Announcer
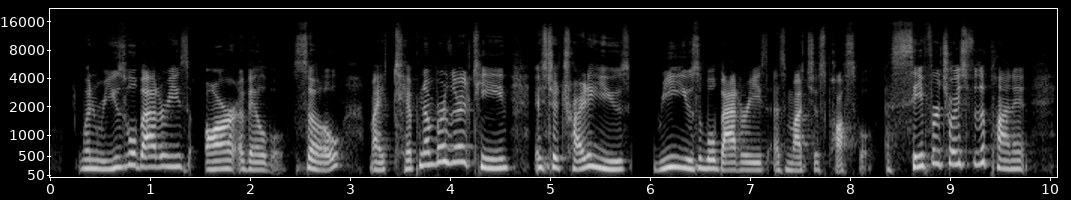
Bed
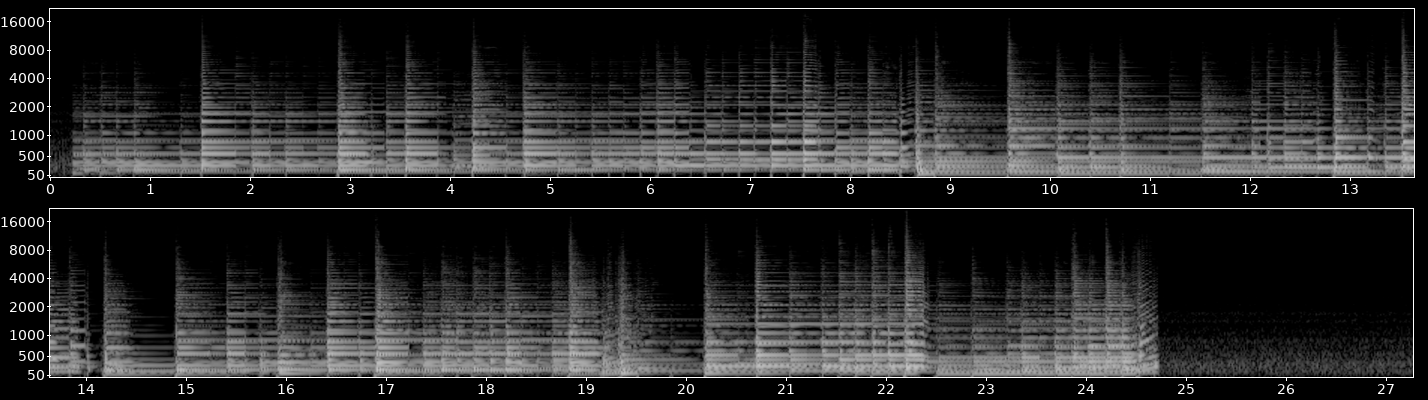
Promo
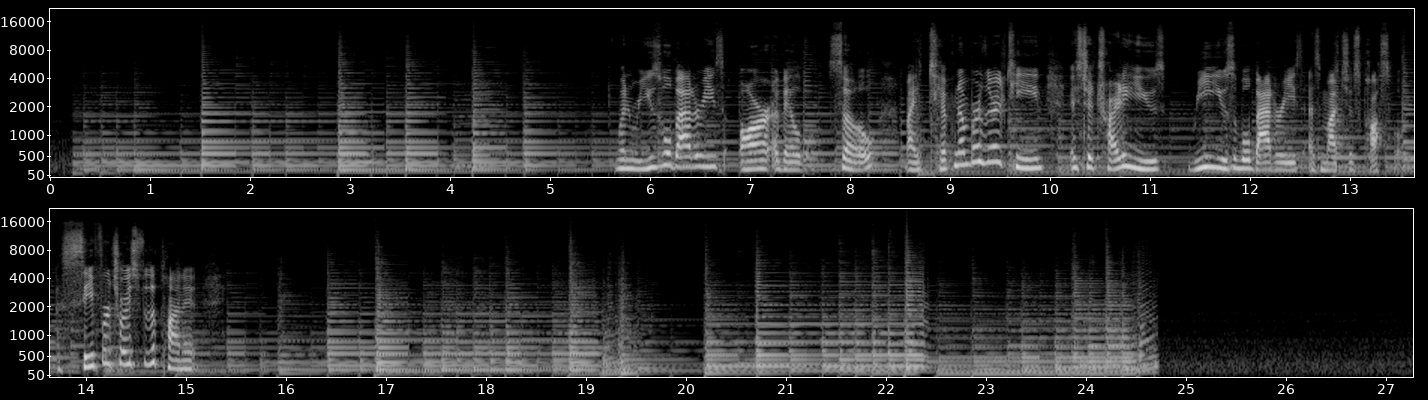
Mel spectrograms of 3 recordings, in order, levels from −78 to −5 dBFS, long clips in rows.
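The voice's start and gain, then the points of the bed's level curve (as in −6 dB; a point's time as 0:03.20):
5.35 s, +0.5 dB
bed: 0:04.56 −3 dB
0:04.98 −10 dB
0:16.02 −10 dB
0:16.78 −3.5 dB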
